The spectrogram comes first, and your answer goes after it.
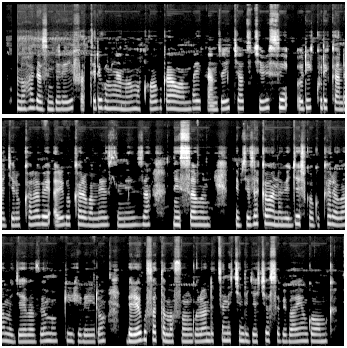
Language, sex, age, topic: Kinyarwanda, female, 36-49, education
